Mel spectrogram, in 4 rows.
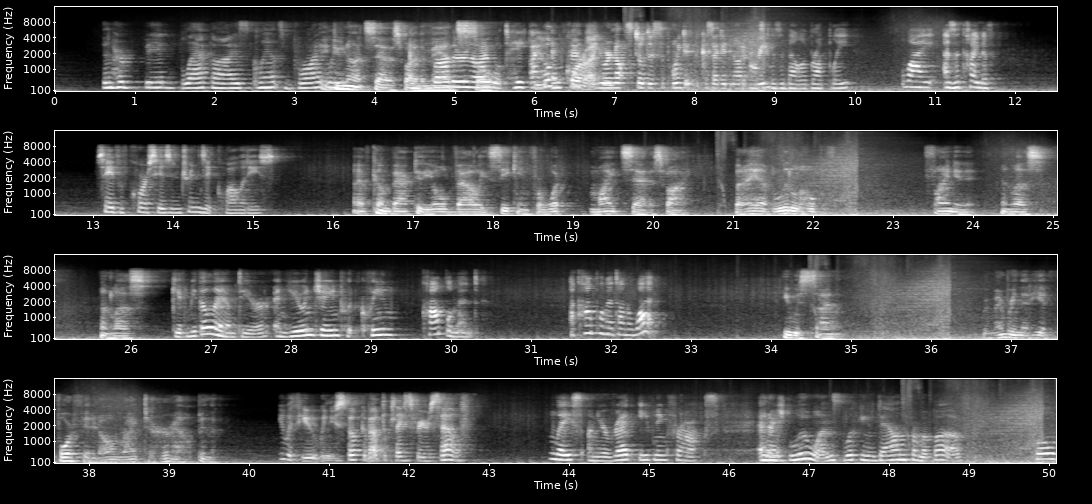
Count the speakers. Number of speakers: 6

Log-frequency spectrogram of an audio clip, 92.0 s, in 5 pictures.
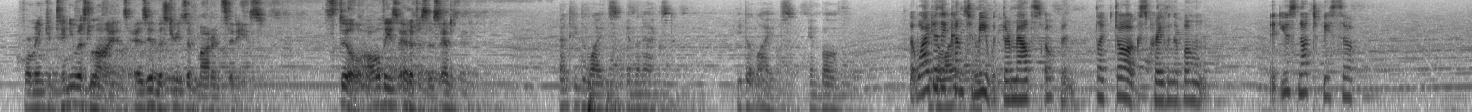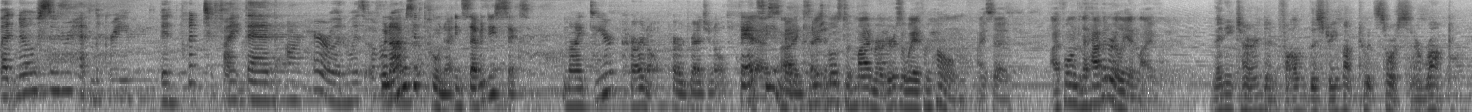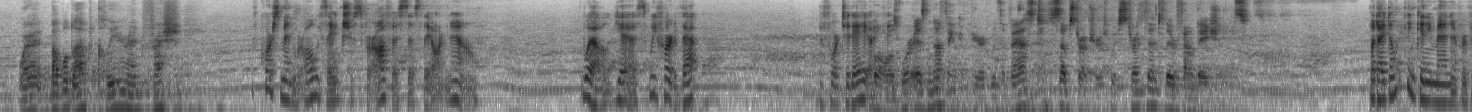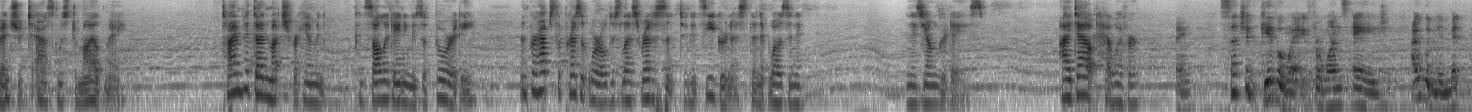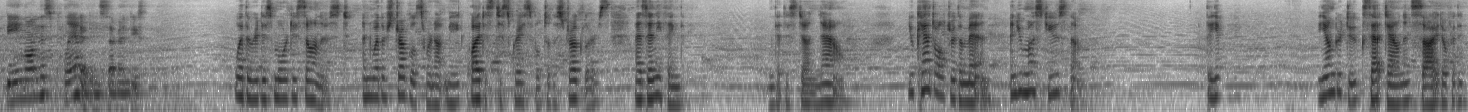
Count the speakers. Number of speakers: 7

